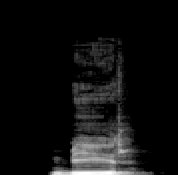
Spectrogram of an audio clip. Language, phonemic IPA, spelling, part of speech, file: Moroccan Arabic, /biːr/, بير, noun, LL-Q56426 (ary)-بير.wav
- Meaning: well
